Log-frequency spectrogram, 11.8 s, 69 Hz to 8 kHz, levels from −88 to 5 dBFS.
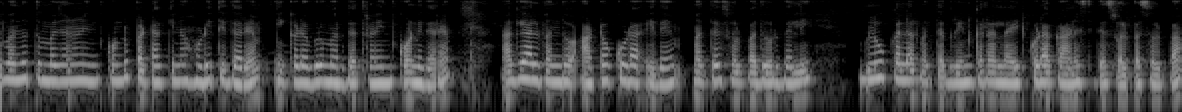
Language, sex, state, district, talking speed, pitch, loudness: Kannada, female, Karnataka, Shimoga, 160 wpm, 235 Hz, -34 LUFS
